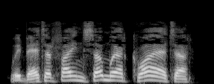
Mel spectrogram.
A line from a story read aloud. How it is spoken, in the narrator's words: Hamish raised his voice above the noise of the falls and said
